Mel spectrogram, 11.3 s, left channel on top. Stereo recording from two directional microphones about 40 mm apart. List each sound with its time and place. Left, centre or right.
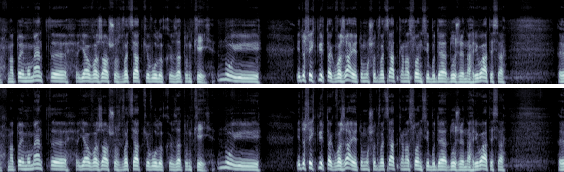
0.0 s speech: right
